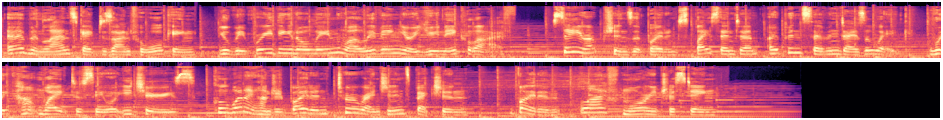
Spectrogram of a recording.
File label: Voice with Music Bed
